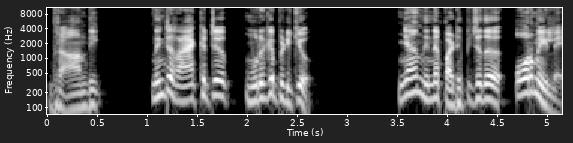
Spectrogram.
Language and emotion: Malayalam, angry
